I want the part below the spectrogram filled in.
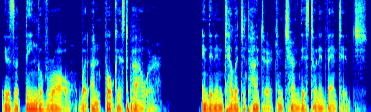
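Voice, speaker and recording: A man performing a grave, clinical narrator who reads a demon-hunting manual in a measured, formal, gravelly voice, as scripted comic-dub narration. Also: very deep voice, warm tone, no echo, studio quality, full character voice. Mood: cold, instructive.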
